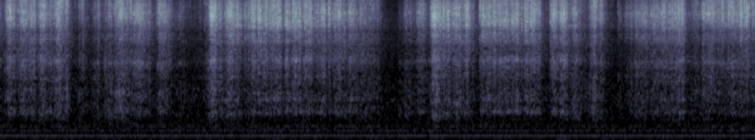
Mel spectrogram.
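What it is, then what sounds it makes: Plastic broom bristles. Fingers and nails flick and rub the blue plastic bristles of a broom head held tilted. The result is a soft, bright, scratchy rustling and crackling that swells and fades unevenly over a steady low hum.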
